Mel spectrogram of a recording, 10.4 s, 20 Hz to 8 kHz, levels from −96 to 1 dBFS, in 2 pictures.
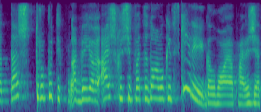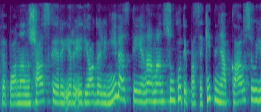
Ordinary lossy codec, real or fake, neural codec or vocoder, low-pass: AAC, 32 kbps; real; none; 7.2 kHz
